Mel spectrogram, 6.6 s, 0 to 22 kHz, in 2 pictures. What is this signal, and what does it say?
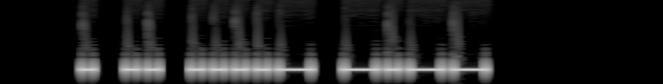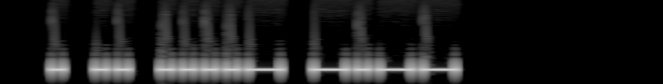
Morse code, heard as a keyed tone, about 22 wpm, 700 Hz. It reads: EI4Y EI4Y
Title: DXCC-100 Call Signs - 4 Characters - Repeated 2x - 22wpm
